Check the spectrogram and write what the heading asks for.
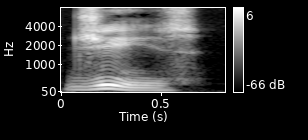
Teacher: You begin with the stop d, and then release the air slowly to become a j.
